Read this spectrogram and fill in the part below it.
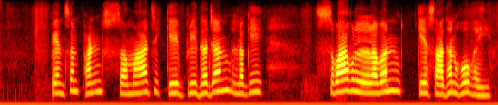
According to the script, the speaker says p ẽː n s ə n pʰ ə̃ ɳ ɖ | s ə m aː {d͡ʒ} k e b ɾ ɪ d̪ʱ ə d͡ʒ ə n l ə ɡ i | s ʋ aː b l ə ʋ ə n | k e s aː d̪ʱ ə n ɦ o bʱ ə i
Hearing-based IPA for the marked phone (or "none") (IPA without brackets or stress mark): d͡ʒ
